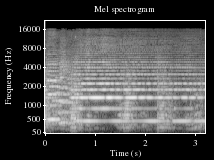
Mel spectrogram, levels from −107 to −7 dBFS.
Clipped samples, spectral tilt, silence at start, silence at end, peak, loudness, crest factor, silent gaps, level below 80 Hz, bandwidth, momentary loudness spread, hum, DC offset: under 0.1%; 0 dB/octave; 0 s; 0 s; -6 dBFS; -18 LUFS; 14 dB; none; -78 dBFS; 16.5 kHz; 8 LU; none; under 0.1%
